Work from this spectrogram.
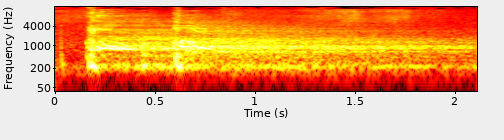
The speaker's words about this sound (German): hustet. Gleich geht's weiter.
